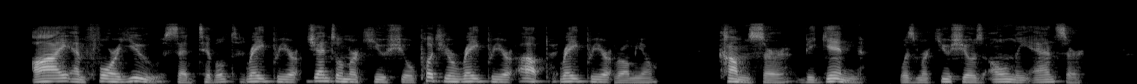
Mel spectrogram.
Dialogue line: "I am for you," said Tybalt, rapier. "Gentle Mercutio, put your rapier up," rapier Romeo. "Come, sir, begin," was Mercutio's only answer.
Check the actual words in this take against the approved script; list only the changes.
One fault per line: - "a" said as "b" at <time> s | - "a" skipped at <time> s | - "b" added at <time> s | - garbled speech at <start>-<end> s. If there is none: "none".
none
